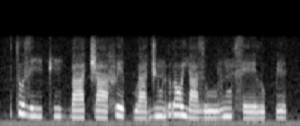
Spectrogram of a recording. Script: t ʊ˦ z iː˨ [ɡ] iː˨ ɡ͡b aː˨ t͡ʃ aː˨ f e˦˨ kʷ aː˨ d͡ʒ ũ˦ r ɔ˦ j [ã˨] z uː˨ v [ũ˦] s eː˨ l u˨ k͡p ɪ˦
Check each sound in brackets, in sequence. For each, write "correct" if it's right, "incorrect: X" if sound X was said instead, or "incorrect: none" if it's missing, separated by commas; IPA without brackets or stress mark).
incorrect: kʰ, incorrect: a˨, correct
